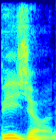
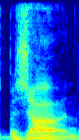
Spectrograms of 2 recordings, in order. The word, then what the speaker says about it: Bijan: guy on the announcer was like it's not Bijan it's Bajan like all right yeah we're gonna call him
